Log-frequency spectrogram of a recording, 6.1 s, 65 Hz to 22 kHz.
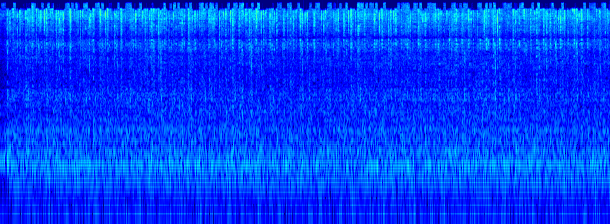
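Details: Kenmore 385-19550 sewing machine after maintenance service and speed control adjustment, earlier noisy with wrong patterns and uncontrollable speed: quiet, even hum with steady mid-pitched motor tone, no knocking or rubbing; normal running.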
